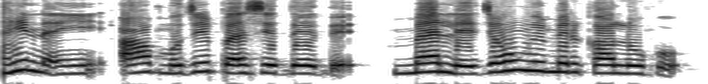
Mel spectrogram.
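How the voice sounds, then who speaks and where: A woman's voice: normal speed, darkish tone, dry recording, clean studio sound, natural voice. A woman doing a bossy scheming crow wife. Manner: shrill, bossy.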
